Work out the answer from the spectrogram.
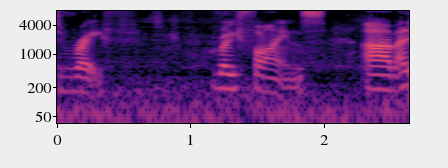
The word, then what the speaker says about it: Ralph: go yeah that's it because it's spelled Ralph but you don't say it as Ralph it's Rafe Ray fines um and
